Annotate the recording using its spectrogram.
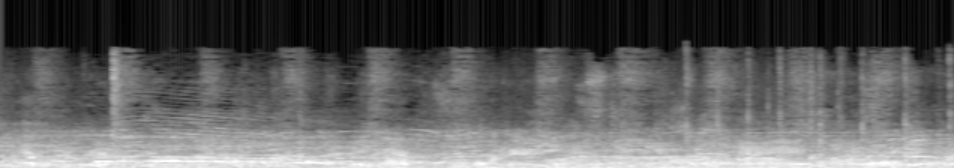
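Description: A crowd chatters nearby.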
